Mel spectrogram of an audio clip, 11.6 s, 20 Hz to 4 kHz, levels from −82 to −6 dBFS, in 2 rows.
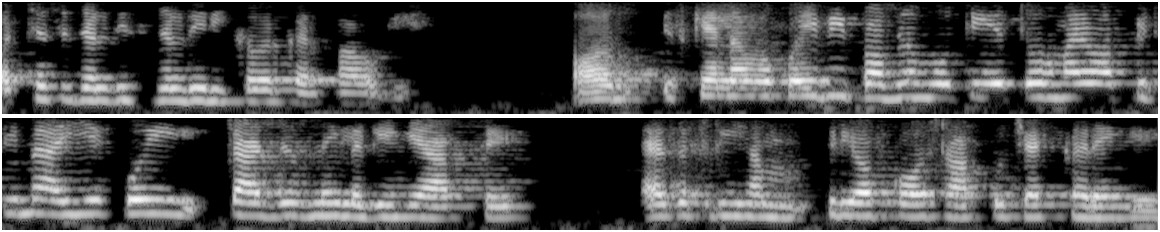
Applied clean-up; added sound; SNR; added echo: classical method Wiener filter.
